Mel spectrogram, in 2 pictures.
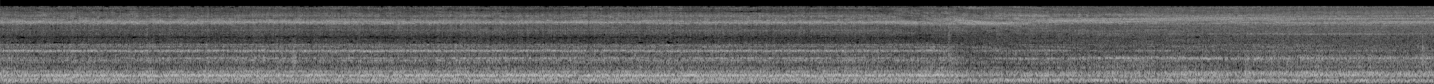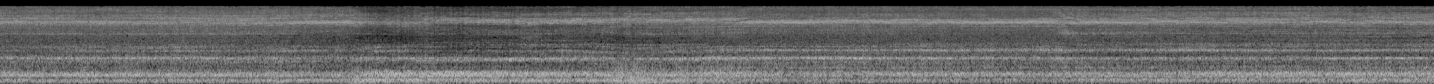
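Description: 1949 Bolinder-Munktell BM20 tractor engine running steadily at idle, heard close to the engine bay.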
